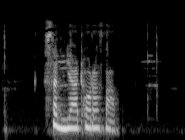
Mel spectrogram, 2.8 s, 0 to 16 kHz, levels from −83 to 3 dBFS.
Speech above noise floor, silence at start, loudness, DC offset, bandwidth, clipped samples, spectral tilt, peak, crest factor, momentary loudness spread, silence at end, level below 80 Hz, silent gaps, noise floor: 36 dB; 0.7 s; -19 LUFS; under 0.1%; 9.8 kHz; under 0.1%; -4.5 dB/octave; -2 dBFS; 20 dB; 13 LU; 1.05 s; -72 dBFS; none; -54 dBFS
